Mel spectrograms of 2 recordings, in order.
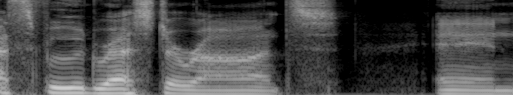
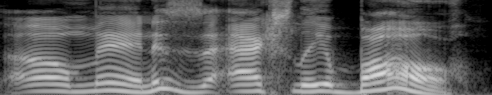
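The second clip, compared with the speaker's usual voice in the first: acted realization; 6 semitones higher, 4 dB louder than usual. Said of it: "and they realized".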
